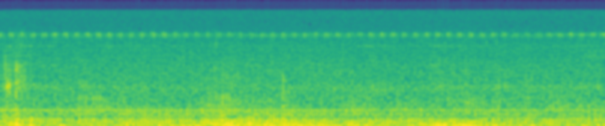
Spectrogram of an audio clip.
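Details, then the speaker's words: Soft, steady low rumble from a hungry kitten, contented after being fed cake and noted as not purring earlier: cat purring. "a ver cómo ronca a ver si escuchan como ronca ya está contento hace rato no estaba roncando y ahorita estaba roncando porque ya está contento"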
